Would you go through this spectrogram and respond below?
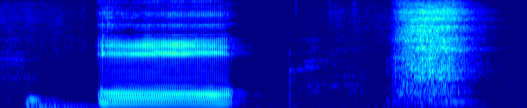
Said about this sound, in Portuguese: Ai, gente, desculpa. Eu não queria ter que editar isso. E não vou editar, sabe? Vocês vão ter que me ouvir fungando.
